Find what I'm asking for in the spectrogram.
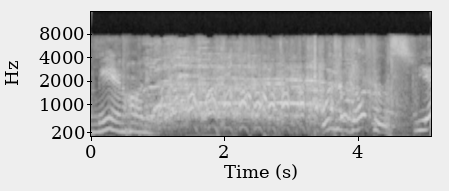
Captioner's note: cheers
